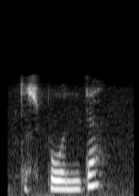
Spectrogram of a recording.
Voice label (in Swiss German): "spund", alsace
